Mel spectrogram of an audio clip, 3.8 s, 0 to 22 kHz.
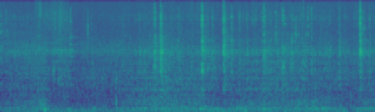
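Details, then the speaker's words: Campagnolo Chorus crankset on a Parlee Z5 frame with new oversized bottom bracket, no wave washer fitted: hand-spun crank gives gritty rumble with irregular clicks from rough, sandy worn bearings. "oof they are rough bearings but that will work just a close-up of those bearings you can hear the sand in them"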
